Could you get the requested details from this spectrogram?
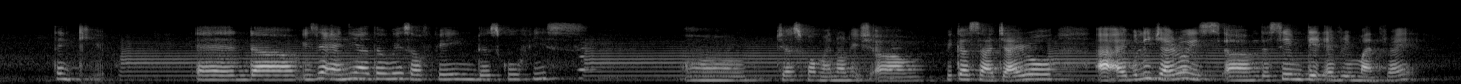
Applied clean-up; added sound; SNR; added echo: none; Wind instrument, woodwind instrument + Trumpet; 16 dB; none.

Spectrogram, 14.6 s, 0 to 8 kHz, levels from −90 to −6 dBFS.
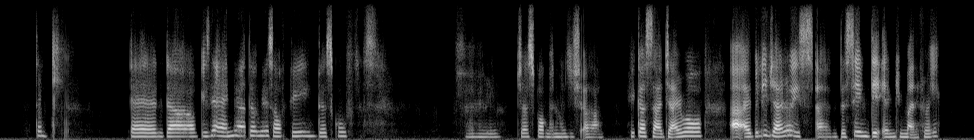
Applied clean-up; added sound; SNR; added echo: neural diffusion model UNIVERSE++.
